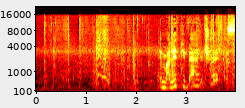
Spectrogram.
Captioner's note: zipper zips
